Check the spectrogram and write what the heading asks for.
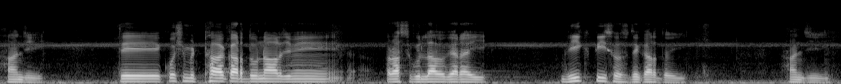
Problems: constant background noise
